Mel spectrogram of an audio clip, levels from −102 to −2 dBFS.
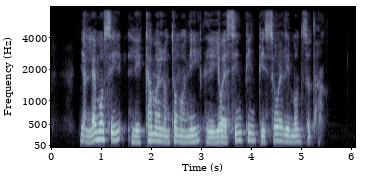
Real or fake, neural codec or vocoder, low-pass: fake; codec, 16 kHz, 8 kbps, FreqCodec, smaller model; 7.2 kHz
